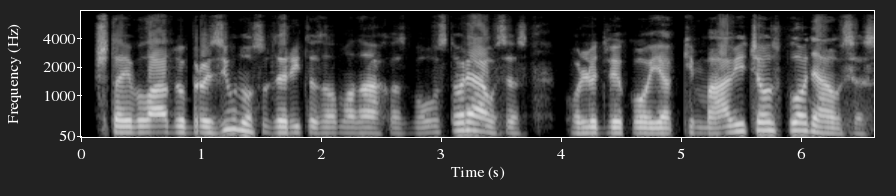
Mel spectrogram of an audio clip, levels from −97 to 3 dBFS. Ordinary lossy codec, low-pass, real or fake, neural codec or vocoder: AAC, 48 kbps; 7.2 kHz; real; none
